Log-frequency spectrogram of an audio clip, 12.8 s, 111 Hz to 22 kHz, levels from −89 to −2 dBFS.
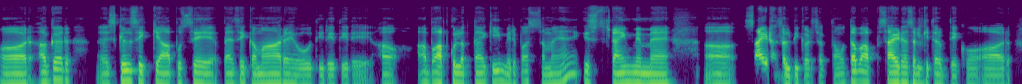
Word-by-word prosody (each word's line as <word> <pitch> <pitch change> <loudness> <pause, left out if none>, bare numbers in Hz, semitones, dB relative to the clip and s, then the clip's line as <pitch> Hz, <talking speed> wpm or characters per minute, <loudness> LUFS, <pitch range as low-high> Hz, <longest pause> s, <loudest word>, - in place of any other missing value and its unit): और 110 0 +3
अगर 140 +4 +2 0.5
स्किल 130 +4 +2
सीख 130 -2 0
के 125 - +2
आप 115 -1 -1
उससे 115 +3 0 0.3
पैसे 110 +1 -1
कमा 110 +1 +2
रहे 110 -1 0
हो 100 0 -3
धीरे-धीरे 100 0 -5 0.2
अ, 105 -1 0 0.3
अब 120 -1 -3
आपको 115 +2 +5
लगता 115 +1 -1
है 115 0 0
कि 130 +3 -1
मेरे 110 -1 -4
पास 125 +2 -6
समय 105 0 -3
है, 200 - -4
इस 120 - -4
टाइम 115 0 +4
में 115 -1 +3
मैं 110 0 +2 0.5
अ, 105 -1 0
साइड - - +6
हसल 105 - +1
भी 105 +1 -3
कर 105 0 -5
सकता 100 0 -11
हूँ 110 +1 -6
तब 125 +1 +5
आप 120 -1 +3
साइड 120 -1 +6
हसल 110 -1 0
की - - -3
तरफ 105 -2 -3
देखो 100 +2 -5
और 100 0 -2
110 Hz, 195 wpm, -24 LUFS, 105-120 Hz, 0.5 s, साइड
